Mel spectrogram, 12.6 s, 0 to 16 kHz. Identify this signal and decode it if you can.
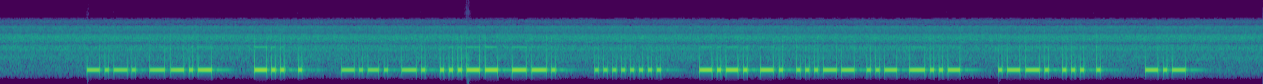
Morse code, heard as a keyed tone, hand-sent with a bug key, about 27 wpm, 630 Hz, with fading and room echo. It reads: CQ DE CN3G <HH> CN3UX PSE K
